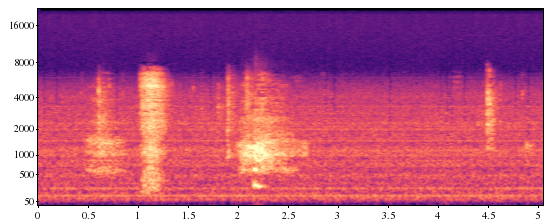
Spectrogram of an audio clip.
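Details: Girl with allergies sneezing after turning on a desktop computer: a sniff, then two loud, uncovered sneezes in close succession with a gasp between them, in a quiet room; part of an allergic sneezing fit.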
